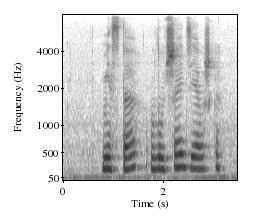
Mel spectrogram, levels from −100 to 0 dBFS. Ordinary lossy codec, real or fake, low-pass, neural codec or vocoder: none; real; none; none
